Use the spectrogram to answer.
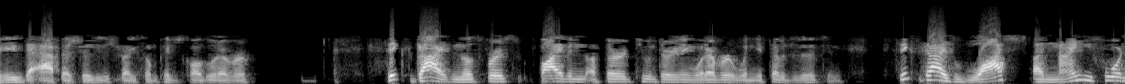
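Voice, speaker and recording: Male caller, medium pitch, rambling exasperated voicemail, casual speech, very little room sound. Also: dry recording, poor audio.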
